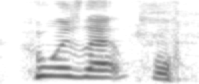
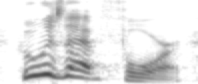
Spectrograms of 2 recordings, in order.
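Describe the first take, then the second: First: Much higher squeaky repeat; squeaky disbelief. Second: Higher, louder disbelieving shout; incredulous shout. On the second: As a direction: yell it in disbelief. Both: Shown as a demonstration.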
